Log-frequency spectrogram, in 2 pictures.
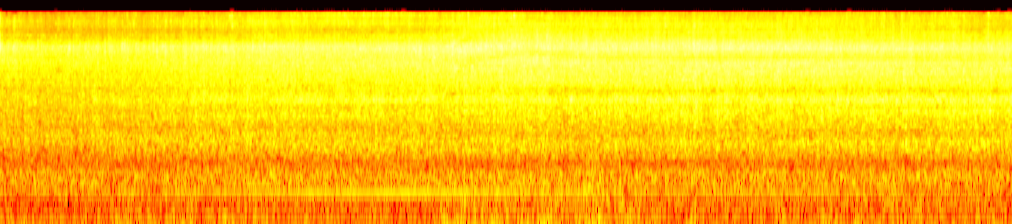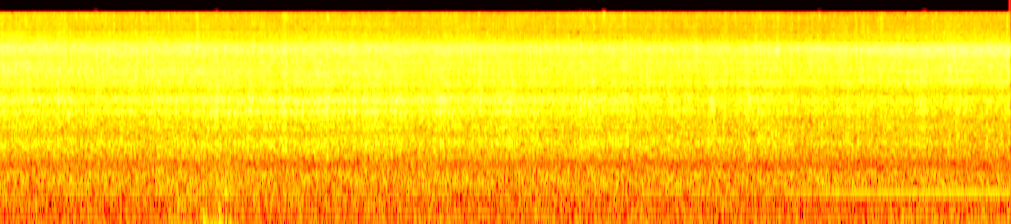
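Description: A dump truck's diesel engine runs steadily as a load of crushed stone pours out of the open tailgate onto the ground in a continuous stream.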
